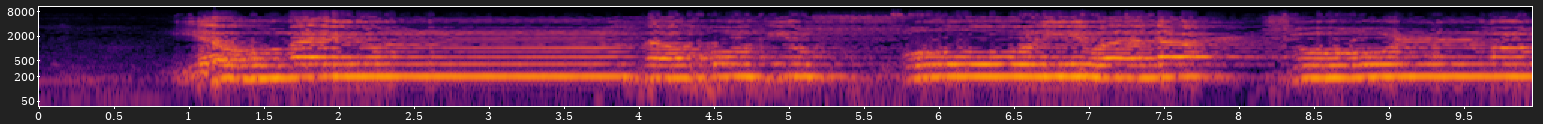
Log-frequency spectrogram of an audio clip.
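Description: A man chants in long, held notes, loud and close through a microphone.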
